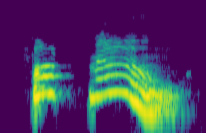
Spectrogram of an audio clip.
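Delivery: high, sharp burst of refusal; a sudden high fuck no; emphatic refusal. Real, not acted. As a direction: spit out the refusal. Emphatic answer to own question.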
